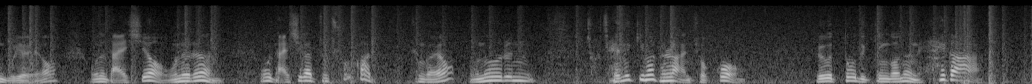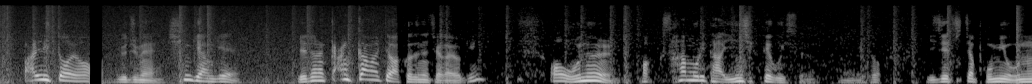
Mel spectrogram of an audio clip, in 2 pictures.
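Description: At 11.22 s the sound disappears for 128 ms until 11.35 s, a digital broadcast dropout: the receiver lost valid frames, which fits four lost frames, and muted until good ones returned. On a waveform it shows as a flat gap; on a spectrogram, a blank vertical stripe.

From 14.29 s to the end, overdone noise removal takes hold. The room noise, about 17 dB below the speech, is suppressed band by band, breaking into twinkling, warbling specks. On a spectrogram the background becomes scattered isolated dots with holes between them.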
